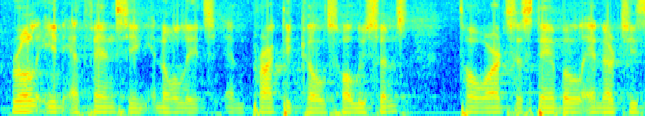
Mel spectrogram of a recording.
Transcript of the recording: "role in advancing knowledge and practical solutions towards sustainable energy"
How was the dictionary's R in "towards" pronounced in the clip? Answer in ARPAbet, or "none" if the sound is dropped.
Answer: W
